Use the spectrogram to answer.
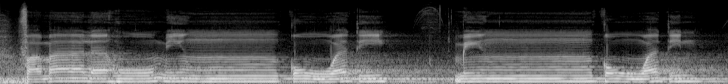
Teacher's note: Hukum nun sukun ketemu dengan qaf, yaitu dibaca dengan samar, ditahan ikhfa nggih. Fama lahu min quwwatin, ya maka ditahan.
